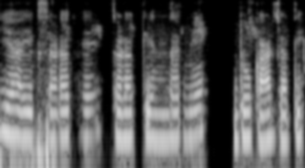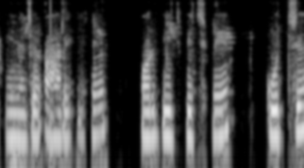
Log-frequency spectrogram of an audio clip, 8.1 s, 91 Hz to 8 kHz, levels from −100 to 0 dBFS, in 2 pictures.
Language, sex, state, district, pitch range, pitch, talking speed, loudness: Hindi, female, Chhattisgarh, Sarguja, 200-215 Hz, 205 Hz, 145 wpm, -23 LUFS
